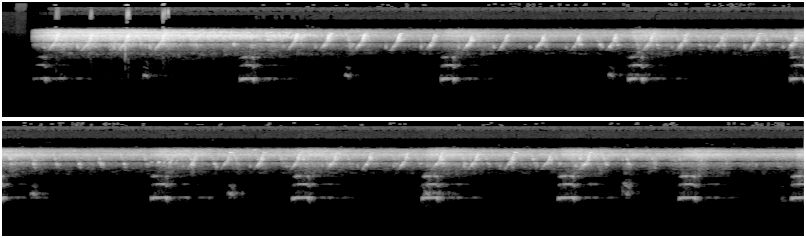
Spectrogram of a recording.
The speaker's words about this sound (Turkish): Guklayarak başlayan, giderek yükselen ve çılgın bir kahkahayı andıran sonla biten ötüşleri var. Kulak verelim.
